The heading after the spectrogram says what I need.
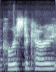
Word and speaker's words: charisticary: the information uh sure so charista carey is the only pronunciation it's a noun it's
